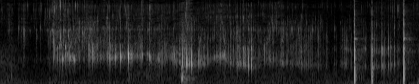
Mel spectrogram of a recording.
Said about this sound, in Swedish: Ja, det är det finaste ljudet som finns. Ljudet okay. av en färsk kopp kaffe som hälls upp på morgonen.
